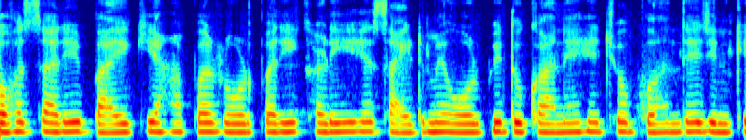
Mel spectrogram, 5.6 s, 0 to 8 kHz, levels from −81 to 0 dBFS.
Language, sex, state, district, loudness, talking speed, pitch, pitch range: Hindi, female, Bihar, Katihar, -17 LUFS, 215 wpm, 195 Hz, 185-200 Hz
